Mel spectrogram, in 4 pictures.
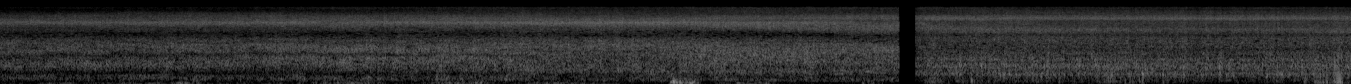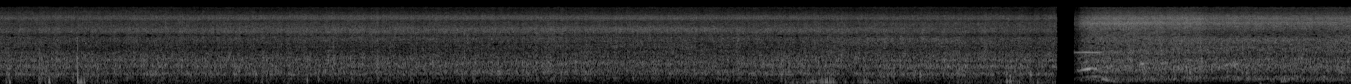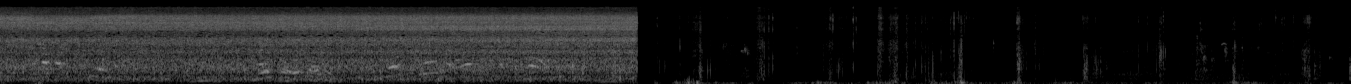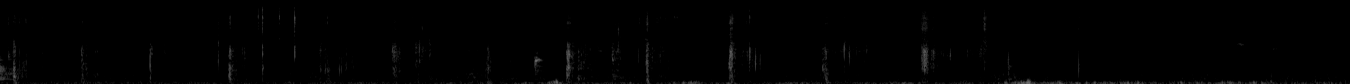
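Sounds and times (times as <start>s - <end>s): waterfall splashing into pool: 0.0s - 33.4s.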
